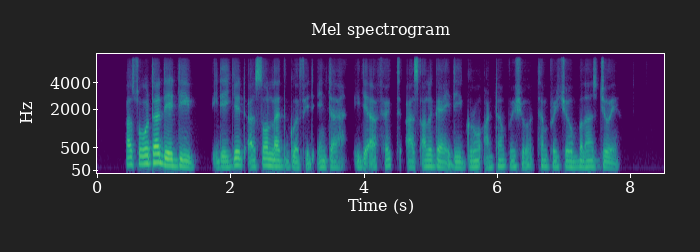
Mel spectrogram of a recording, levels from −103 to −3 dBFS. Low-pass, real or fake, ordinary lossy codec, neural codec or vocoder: 7.2 kHz; fake; none; codec, 16 kHz, 0.7 kbps, FocalCodec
